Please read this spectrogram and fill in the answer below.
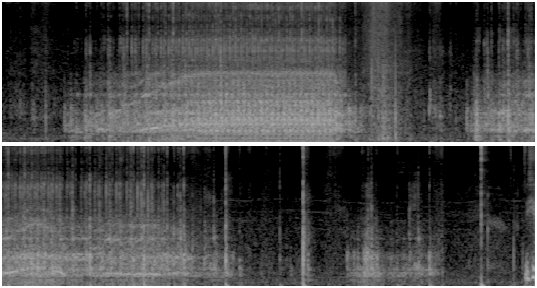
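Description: Electric domestic sewing machine stitching slowly through cotton fabric in two runs of a few seconds each, with a pause between them; its motor pitch rises and falls within each run. A few light clicks follow near the end.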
